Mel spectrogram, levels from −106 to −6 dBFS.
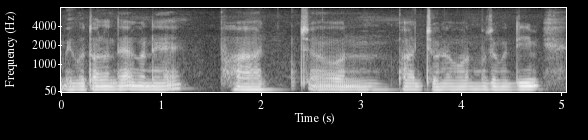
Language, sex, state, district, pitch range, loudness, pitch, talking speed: Chakma, male, Tripura, Dhalai, 105-115 Hz, -20 LUFS, 110 Hz, 95 wpm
